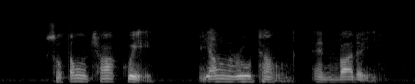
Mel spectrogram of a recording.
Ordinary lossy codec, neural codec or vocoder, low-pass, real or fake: none; codec, 16 kHz, 1.1 kbps, Voila-Tokenizer; 7.2 kHz; fake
